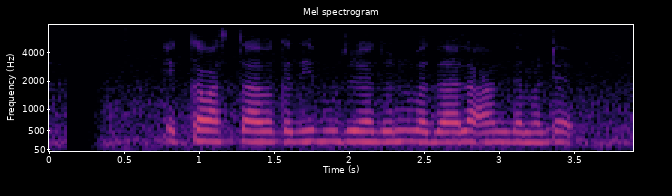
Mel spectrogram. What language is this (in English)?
Sinhala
